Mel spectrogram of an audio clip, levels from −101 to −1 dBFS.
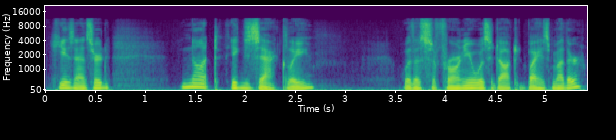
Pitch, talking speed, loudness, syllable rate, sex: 115 Hz, 135 wpm, -18 LUFS, 6.0 syllables/s, male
